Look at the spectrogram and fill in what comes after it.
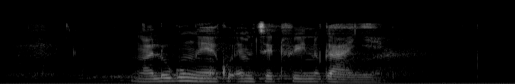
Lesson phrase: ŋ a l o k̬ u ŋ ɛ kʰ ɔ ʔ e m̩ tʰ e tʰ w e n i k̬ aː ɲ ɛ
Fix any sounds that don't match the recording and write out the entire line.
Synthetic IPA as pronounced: ŋ a l o k̬ u ŋ ɛ kʰ ɔ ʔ e m̩ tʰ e tʰ w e n i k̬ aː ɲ ɛ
